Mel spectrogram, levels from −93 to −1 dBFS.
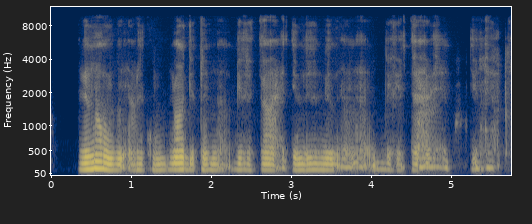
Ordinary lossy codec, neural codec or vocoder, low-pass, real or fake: none; autoencoder, 22.05 kHz, a latent of 192 numbers a frame, VITS, trained on one speaker; 9.9 kHz; fake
